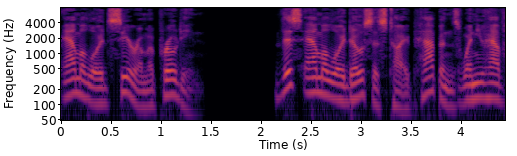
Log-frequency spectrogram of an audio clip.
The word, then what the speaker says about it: amyloidosis: Amalloidosis is one type of the rare disorder amaloidosis pronounced amaloidosis.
